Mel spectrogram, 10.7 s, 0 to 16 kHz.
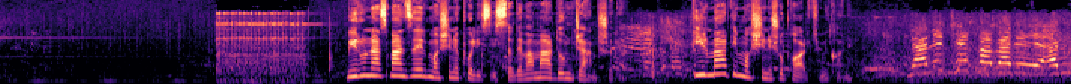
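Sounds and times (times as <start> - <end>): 
telephone ringing on a desk: 0.0 - 4.2
speech: 3.5 - 10.7.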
